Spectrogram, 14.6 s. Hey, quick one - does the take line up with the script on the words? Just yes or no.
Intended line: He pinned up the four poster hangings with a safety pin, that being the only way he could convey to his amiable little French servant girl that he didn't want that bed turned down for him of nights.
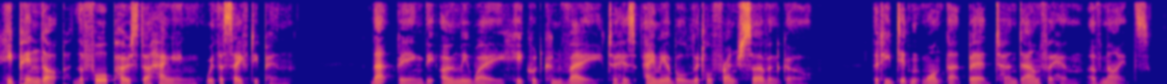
no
